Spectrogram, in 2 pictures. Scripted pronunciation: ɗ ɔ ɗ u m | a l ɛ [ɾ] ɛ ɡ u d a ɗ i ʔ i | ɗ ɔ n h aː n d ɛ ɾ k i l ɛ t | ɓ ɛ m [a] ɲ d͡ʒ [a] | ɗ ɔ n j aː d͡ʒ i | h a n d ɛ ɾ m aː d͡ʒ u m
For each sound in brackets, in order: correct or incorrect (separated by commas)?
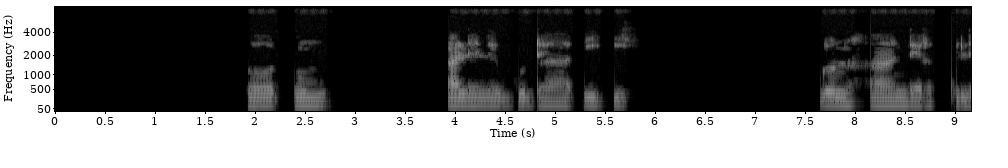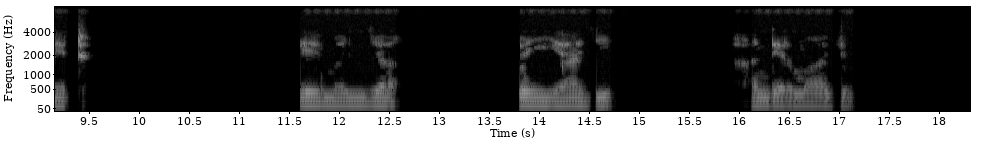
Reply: incorrect, correct, correct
